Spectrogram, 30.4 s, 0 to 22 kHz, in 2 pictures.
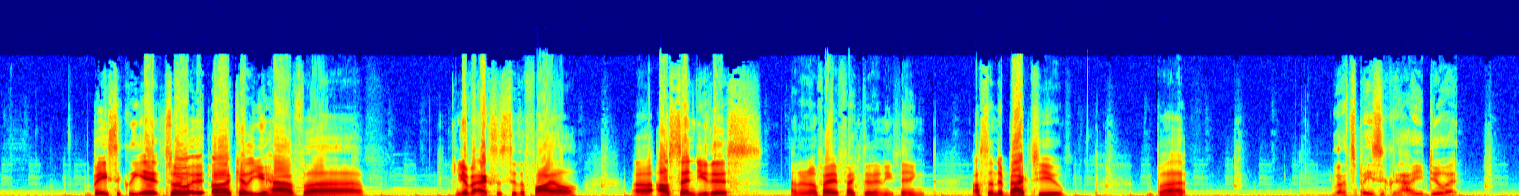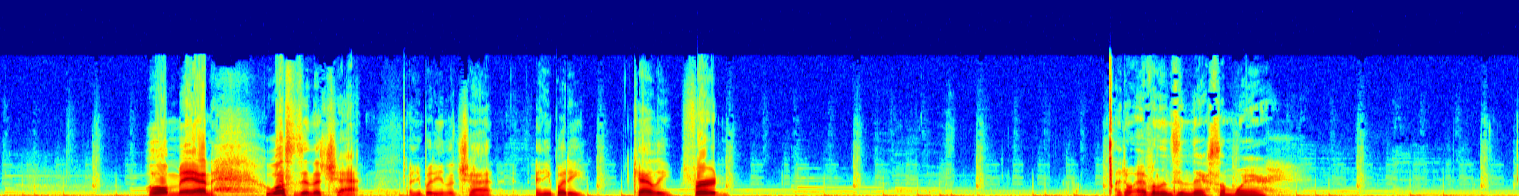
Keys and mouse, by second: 0.0 middle click.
